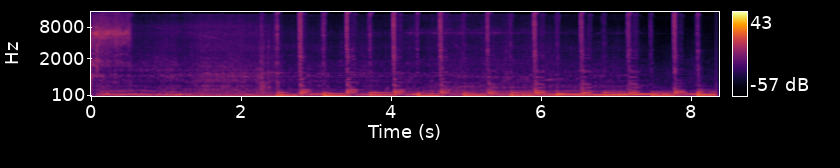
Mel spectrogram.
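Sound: car engine driving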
